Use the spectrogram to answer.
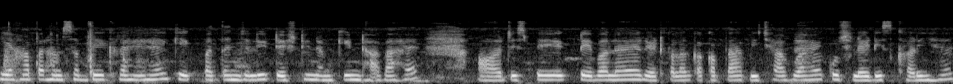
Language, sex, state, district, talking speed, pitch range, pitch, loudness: Hindi, female, Bihar, Vaishali, 190 wpm, 200-220 Hz, 205 Hz, -14 LUFS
